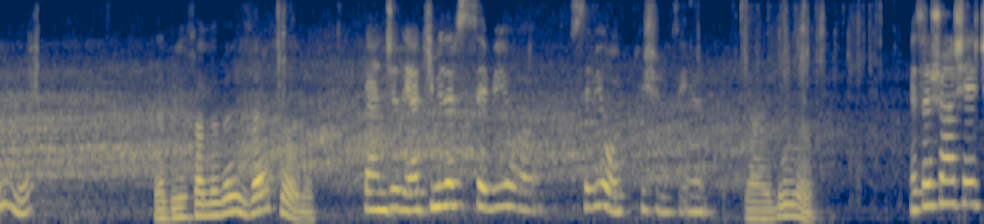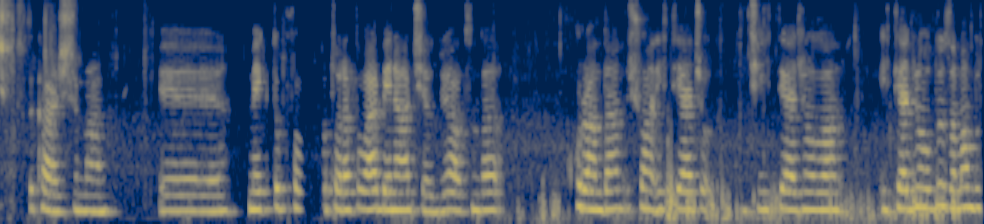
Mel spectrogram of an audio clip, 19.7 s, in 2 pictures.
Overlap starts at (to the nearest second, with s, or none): none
